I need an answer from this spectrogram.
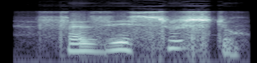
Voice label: "Faze Susto", Macanese

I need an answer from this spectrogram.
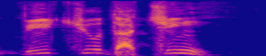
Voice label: "Bicho Dachim", Macanese; Variedade de libélula

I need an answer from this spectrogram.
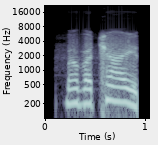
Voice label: "Babachai", Macanese; Criança pequena; Small child; Bébé; Baby

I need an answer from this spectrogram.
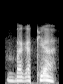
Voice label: "Bagatia", Macanese

